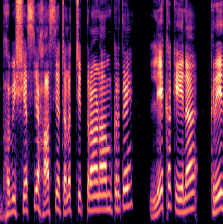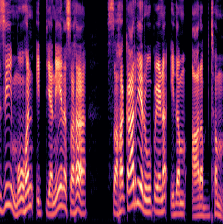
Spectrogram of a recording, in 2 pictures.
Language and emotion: Sanskrit, neutral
